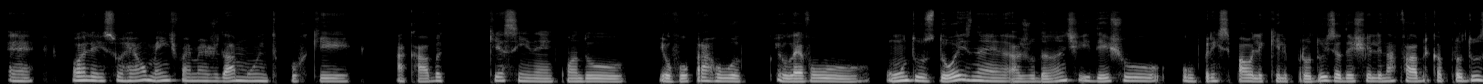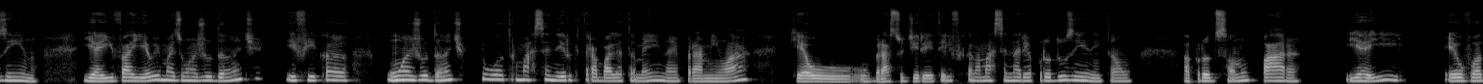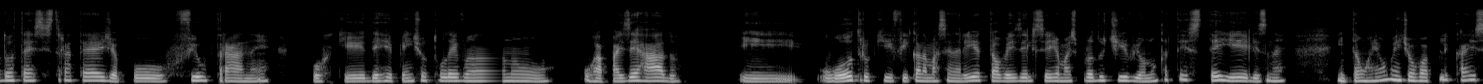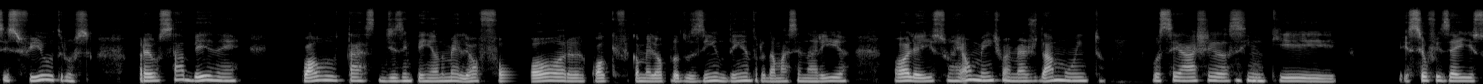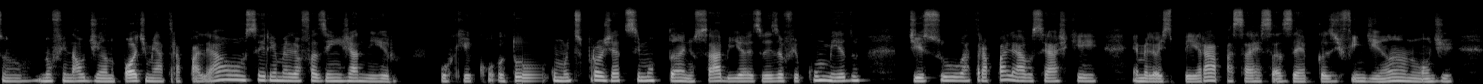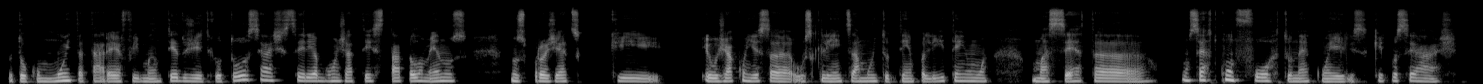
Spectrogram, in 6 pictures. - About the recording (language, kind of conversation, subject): Portuguese, advice, Como posso delegar tarefas sem perder o controle do resultado final?
- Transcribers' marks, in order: other background noise; tapping; distorted speech; static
